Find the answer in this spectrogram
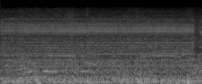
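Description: Outdoor harbour background noise: a steady low rumble with a steady high-pitched whine over it, which cuts off suddenly near the end.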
